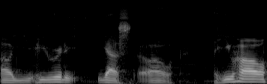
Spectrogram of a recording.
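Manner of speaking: sly, knowing, amused, in-on-it tone. Retelling how a cop on the phone reacted: imitating a smirking cop. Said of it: "he kinda smirked like".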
